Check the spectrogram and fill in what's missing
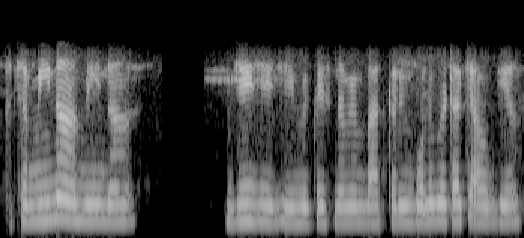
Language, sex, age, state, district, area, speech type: Hindi, female, 60+, Madhya Pradesh, Bhopal, urban, conversation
